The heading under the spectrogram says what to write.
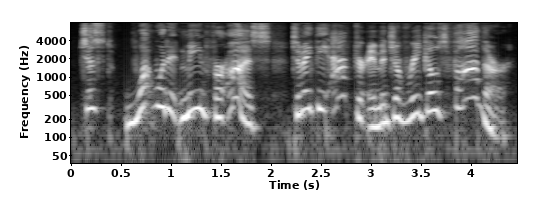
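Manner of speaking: high, agitated protest; upset objection. Acted. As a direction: push back, offended. Relatives object angrily.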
